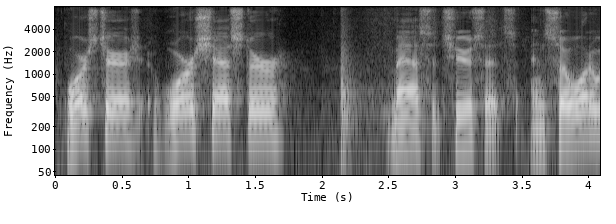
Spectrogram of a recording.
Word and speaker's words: Worcester: I knew I was always going to say it wrong, just like Worcestershire sauce, right? Worcester, Massachusetts.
